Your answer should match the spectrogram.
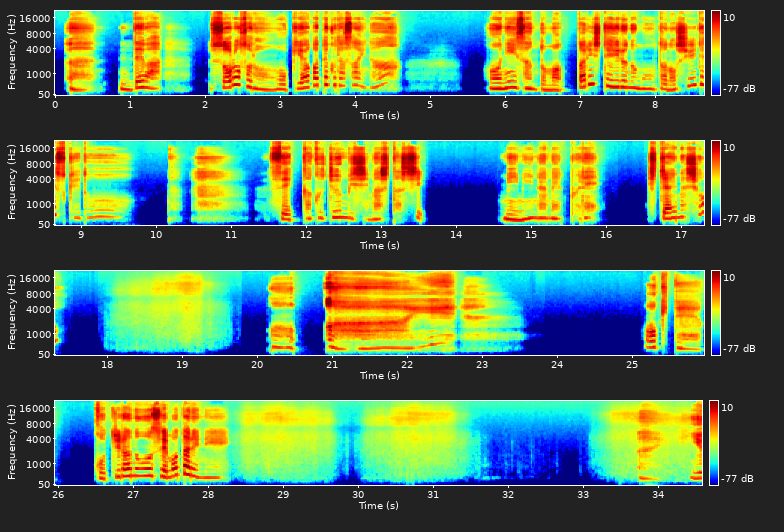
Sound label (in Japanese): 耳舐めプレイ…しちゃいましょう♪, ASMR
